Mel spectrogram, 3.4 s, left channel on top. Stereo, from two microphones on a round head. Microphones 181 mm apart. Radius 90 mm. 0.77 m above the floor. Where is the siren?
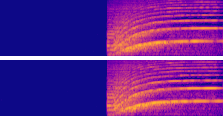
30° right (ahead or behind), 4 m; by 3.3 s 15° right (ahead or behind), 4.5 m.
